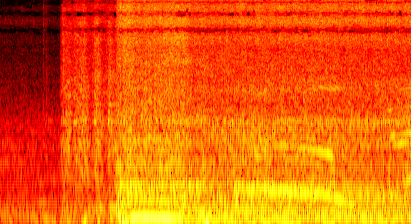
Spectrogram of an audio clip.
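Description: A Ducati motorcycle engine cold-starts after sitting unused, the starter whirring briefly before the motor catches and settles into a loud, steady idle up close.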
